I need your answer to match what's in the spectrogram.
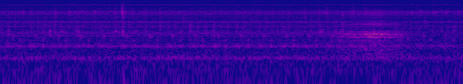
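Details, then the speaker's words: Reverse osmosis booster pump, fitted with a replacement motor after the original knocked due to a worn plastic front-bearing seat, running under load: quiet, even hum with steady water flow and no knocking; normal running. "Теперь вы можете услышать, как тихо он"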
